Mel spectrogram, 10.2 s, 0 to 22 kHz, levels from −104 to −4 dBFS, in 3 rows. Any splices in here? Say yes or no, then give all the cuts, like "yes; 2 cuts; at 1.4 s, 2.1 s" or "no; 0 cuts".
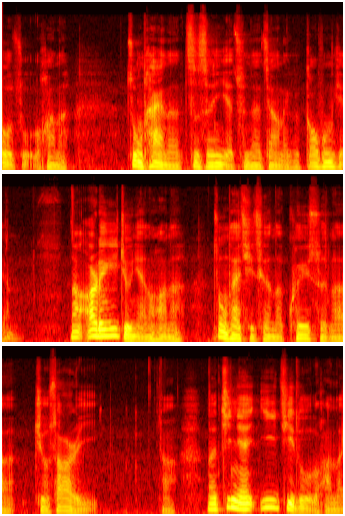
no; 0 cuts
